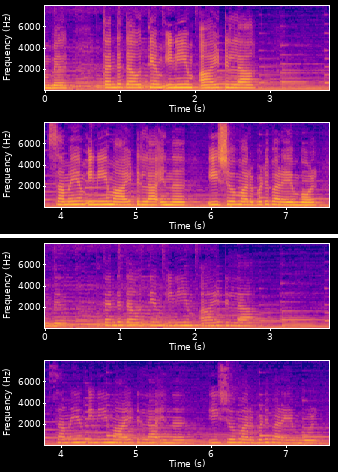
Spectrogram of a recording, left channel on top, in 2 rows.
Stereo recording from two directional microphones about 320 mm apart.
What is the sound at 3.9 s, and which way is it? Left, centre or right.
Music, left.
